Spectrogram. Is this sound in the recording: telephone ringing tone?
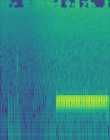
yes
